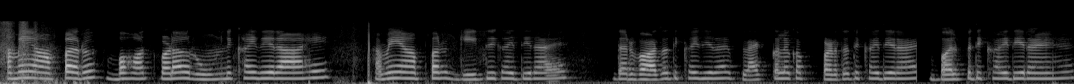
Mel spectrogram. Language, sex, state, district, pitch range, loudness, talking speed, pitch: Hindi, female, Uttarakhand, Tehri Garhwal, 260-280 Hz, -28 LUFS, 200 wpm, 275 Hz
